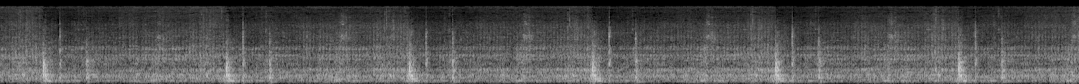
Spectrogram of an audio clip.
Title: Kluge, 14x22, die cutter, foiling, Kluge Press making Noise when Cutting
